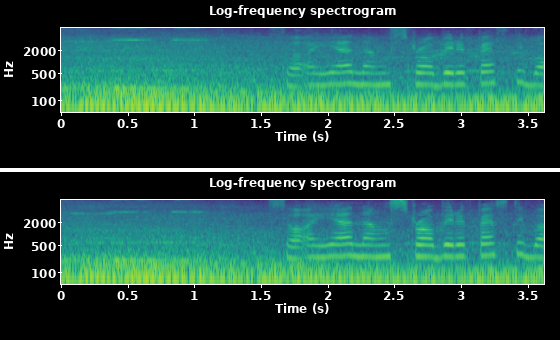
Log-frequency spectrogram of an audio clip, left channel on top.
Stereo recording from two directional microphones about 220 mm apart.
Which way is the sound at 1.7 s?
20° right (ahead or behind).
